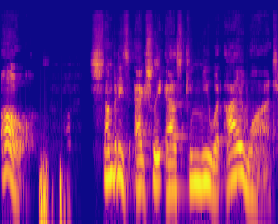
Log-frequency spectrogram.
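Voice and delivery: usual speaking voice

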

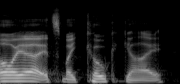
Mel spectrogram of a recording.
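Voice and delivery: mock-cool, nonchalant voice. Speaker quotes a man's answer to a warning about his door: imitating a very cool reply. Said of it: "En toen zei [name] heel cool".

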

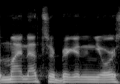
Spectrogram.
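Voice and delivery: ordinary delivery

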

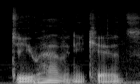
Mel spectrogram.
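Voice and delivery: hushed whisper. In a game scene, leaning in to a man's ear with a spear, whispering. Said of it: "go up to his ear and whisper".

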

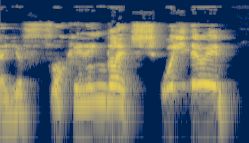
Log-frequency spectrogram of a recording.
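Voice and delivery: acted-out shouting. Dad retelling shouting upstairs at his kids, retelling a shout upstairs. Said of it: "I had to shout upstairs and go".

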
